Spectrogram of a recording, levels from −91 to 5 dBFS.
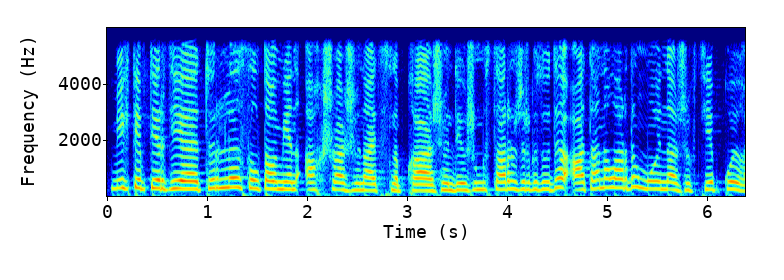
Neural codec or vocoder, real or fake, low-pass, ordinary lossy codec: none; real; 5.4 kHz; none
